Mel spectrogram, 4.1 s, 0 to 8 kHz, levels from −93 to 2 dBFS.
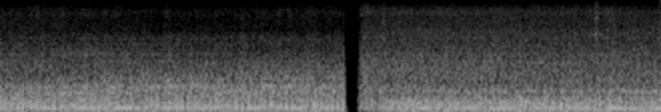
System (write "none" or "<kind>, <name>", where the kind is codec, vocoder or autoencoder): vocoder, Vocos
